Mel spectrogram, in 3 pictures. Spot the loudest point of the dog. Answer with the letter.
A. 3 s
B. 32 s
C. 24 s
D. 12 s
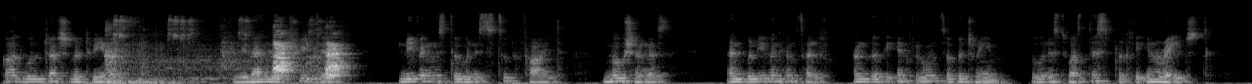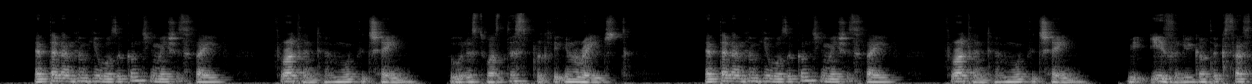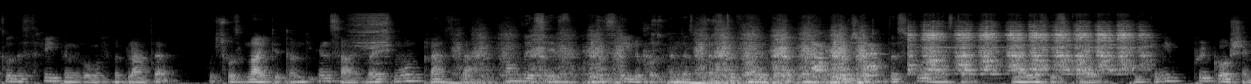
A.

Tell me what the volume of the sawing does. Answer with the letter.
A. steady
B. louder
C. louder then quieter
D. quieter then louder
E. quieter
B.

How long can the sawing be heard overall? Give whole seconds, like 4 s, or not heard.
8 s.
